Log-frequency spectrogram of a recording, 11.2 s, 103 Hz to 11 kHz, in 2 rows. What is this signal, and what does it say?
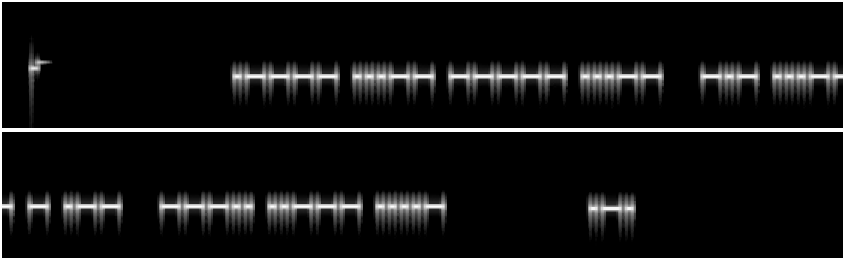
Morse code, heard as a keyed tone, about 32 wpm, 700 Hz. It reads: 1303 K3TW 824 R
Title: Worked All Europe DX Contest - QTC Exchange - 30wpm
